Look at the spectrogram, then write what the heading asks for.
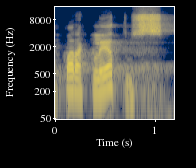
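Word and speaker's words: παράκλητος: A palavra no grego que diz, que se pronuncia paracletos, alguém que se coloca ao lado para prestar ajuda.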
